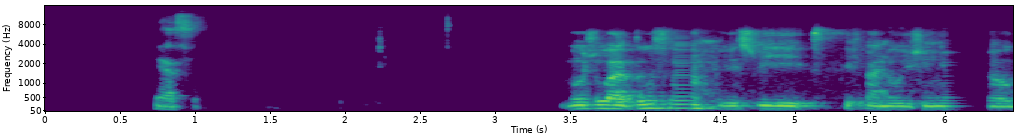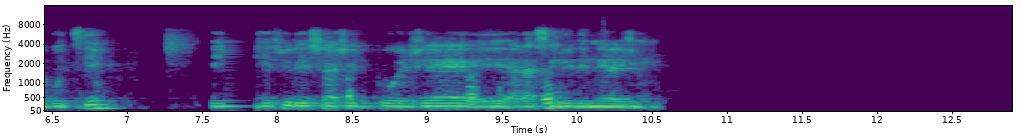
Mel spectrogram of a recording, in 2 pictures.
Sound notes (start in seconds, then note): 4.3 non-english speech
